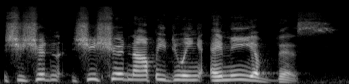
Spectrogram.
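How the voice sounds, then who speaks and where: A man's voice: high-pitched, big pitch swings, takes it slowly, fairly bright tone, no room sound, studio quality. A man giving casual legal commentary on a live stream, in a wry, joking and opinionated way.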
